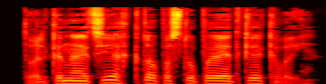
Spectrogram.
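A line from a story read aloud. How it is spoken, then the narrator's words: Calm reply. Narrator (Russian): спокойно ответил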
